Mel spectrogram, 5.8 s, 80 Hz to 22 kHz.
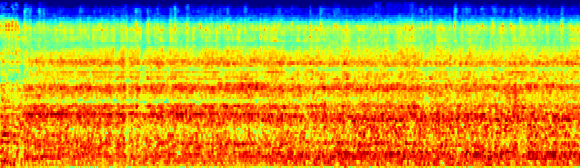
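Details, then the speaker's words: Stihl FS 400 brushcutter that would not start (spark present, plug dry, fuel not reaching the chamber), started indoors with the choke closed: it runs at a steady, thin buzz but won't rev. "і так так завелась але не розвиває оберти"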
